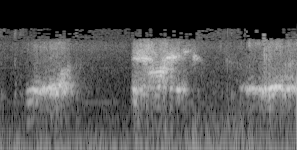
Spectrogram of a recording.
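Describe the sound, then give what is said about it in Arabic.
A television plays in the background of a phone call from a woman caller in Iraq, its tinny, narrow-band voices coming through in three moderately loud bursts with brief gaps between them. “وكلميني من الهاتف، دع التلفاز جانبا، أرخي التلفزيون”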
